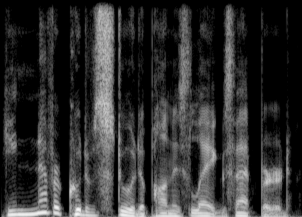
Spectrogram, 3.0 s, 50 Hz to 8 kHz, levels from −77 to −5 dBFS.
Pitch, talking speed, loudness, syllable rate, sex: 115 Hz, 200 wpm, -16 LUFS, 4.2 syllables/s, male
